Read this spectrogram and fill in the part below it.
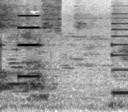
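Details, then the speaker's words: HP desktop POST beep code: three long then two short beeps, repeating five times, indicating failure to return from memory initialization. Suspect the RAM: reseat or clean it. "And when the beep it would be three long beep followed by two short beeps. And the beep will repeat five times and will stop"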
